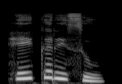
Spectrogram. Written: ಹೀಕರಸು

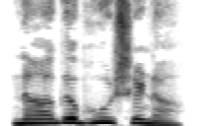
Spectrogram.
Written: ನಾಗಭೂಷಣ

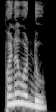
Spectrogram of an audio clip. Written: ಪಣವೊಡ್ಡು

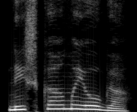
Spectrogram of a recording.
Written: ನಿಷ್ಕಾಮಯೋಗ

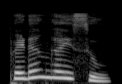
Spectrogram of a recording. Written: ಪೆಡಂಗೈಸು

